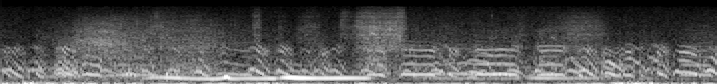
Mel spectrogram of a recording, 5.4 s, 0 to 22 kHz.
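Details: Greater prairie-chickens on a lek near Crookston, northwest Minnesota, April 27, 2013, during the spring mating dance: a steady low hollow moan runs under a crowd of overlapping cackles and whoops, rising and falling.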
